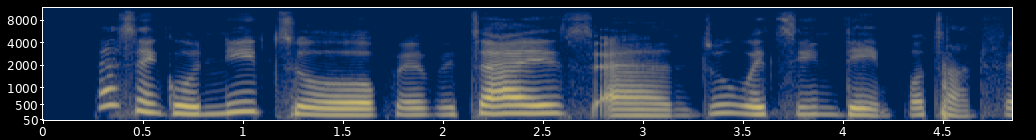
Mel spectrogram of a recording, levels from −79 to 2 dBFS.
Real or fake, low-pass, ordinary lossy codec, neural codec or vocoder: real; 10.8 kHz; none; none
